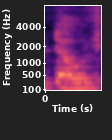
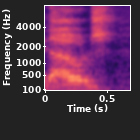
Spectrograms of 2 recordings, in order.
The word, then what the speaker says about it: Doge: forecasting like with your Doge or Dodge what's the right way to say I don't know I call it Dodge other people say doge I think it's potato tomato potato tomato I've said this in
